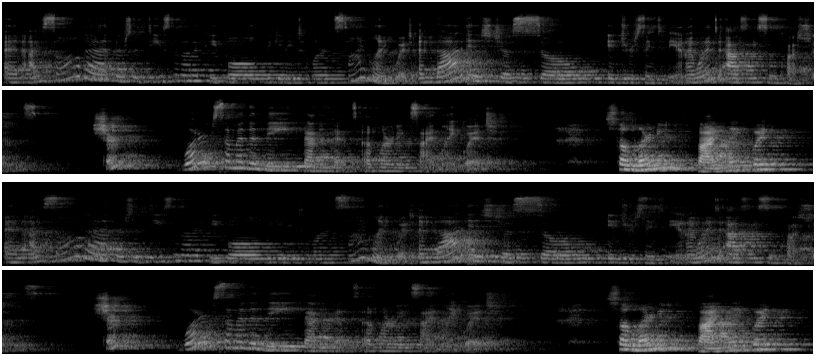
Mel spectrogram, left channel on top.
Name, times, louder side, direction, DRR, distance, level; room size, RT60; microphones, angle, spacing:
voice 1, 0.0-8.4 9.9-13.1, left 2 dB, 45° left, 5 dB, 4.1 m, -38 dB
voice 2, 9.0-9.3 13.7-15.8, left 1 dB, 70° left, 3 dB, 6.7 m, -30 dB
27.0 x 16.0 x 9.8 m, 1.4 s
head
